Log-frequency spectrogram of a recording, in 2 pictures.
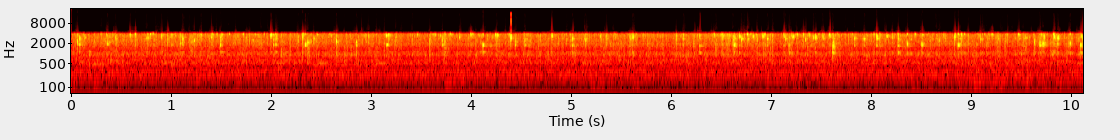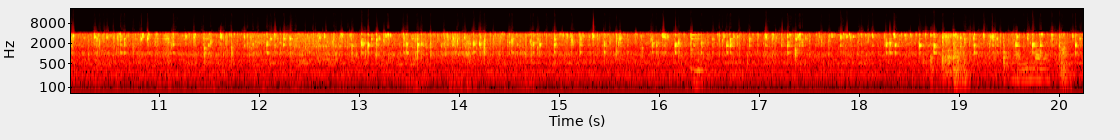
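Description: Shrimp-and-batter pancakes deep-frying in hot oil: a steady, dense sizzle with many small pops and crackles.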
